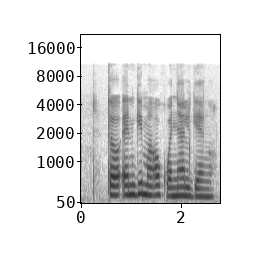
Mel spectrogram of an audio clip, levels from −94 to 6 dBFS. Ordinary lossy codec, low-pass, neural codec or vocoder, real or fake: none; 10.8 kHz; none; real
